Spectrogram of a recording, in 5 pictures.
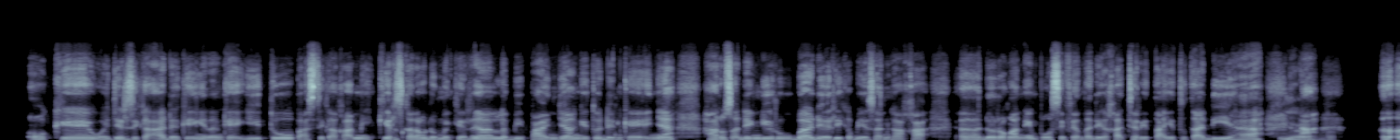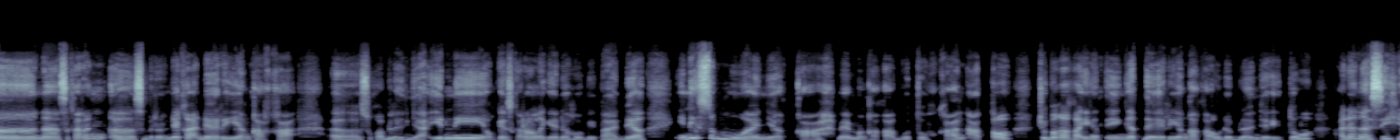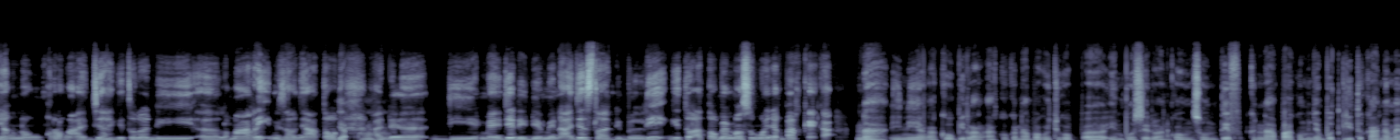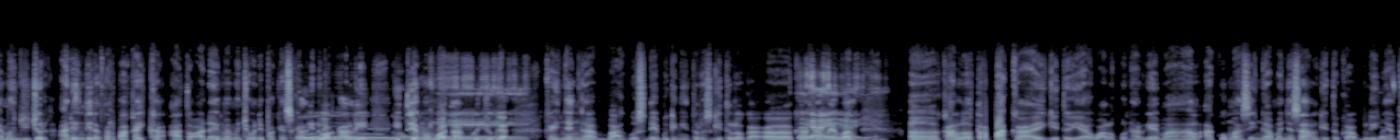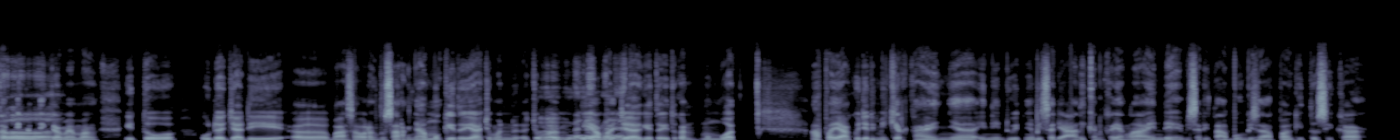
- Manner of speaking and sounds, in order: tapping; tsk
- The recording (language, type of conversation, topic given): Indonesian, advice, Bagaimana cara mengendalikan dorongan impulsif untuk melakukan kebiasaan buruk?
